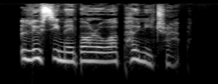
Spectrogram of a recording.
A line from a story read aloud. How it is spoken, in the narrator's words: Grace said quickly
